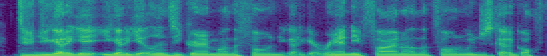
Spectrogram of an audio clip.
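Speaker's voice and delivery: fast, pushy insider pitch; quick, breathless demands; rushed urging. Retold or imitated. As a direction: rattle it off like a frantic caller. Voicing the lobby's urgent plea.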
